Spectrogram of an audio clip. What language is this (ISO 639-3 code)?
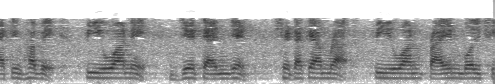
ben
